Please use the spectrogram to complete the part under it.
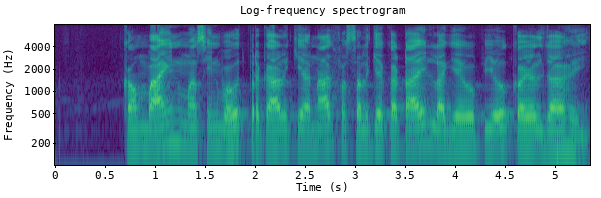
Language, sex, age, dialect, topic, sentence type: Magahi, male, 25-30, Southern, agriculture, statement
